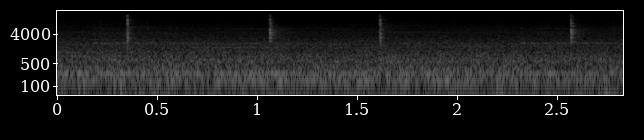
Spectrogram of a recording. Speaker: yeah I can hear that relay clicking and this led LED one is turning on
